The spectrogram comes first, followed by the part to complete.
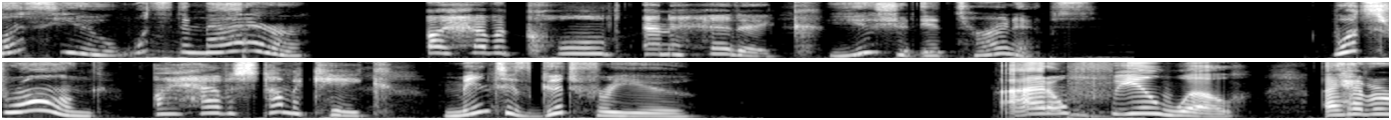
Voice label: conversation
